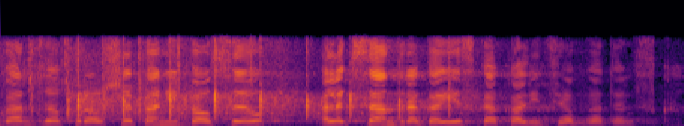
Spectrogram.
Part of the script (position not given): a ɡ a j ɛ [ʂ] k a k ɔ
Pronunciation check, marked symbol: incorrect: s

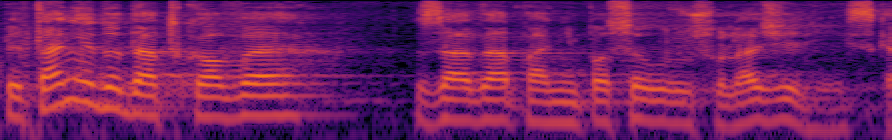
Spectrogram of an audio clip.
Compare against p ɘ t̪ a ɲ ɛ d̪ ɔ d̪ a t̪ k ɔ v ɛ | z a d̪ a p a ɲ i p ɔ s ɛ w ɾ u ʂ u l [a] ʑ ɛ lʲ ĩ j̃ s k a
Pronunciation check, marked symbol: correct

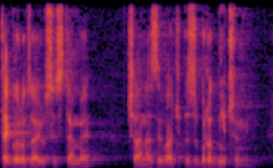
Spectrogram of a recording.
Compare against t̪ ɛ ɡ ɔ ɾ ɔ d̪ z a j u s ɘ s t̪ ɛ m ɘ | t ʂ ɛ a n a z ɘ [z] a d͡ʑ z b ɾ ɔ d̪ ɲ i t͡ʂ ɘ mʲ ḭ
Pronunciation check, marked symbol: incorrect: v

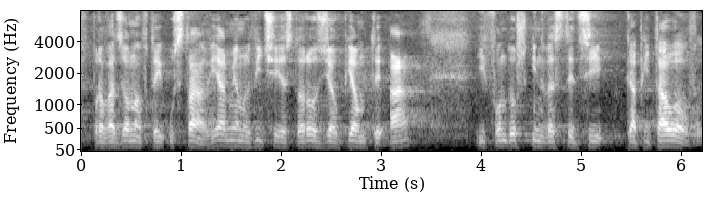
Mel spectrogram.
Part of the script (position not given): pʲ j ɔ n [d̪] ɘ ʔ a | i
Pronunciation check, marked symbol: incorrect: t̪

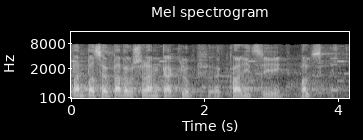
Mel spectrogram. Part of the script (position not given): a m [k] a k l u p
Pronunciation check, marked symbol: correct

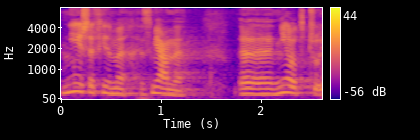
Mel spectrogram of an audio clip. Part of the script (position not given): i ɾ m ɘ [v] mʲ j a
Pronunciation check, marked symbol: incorrect: z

